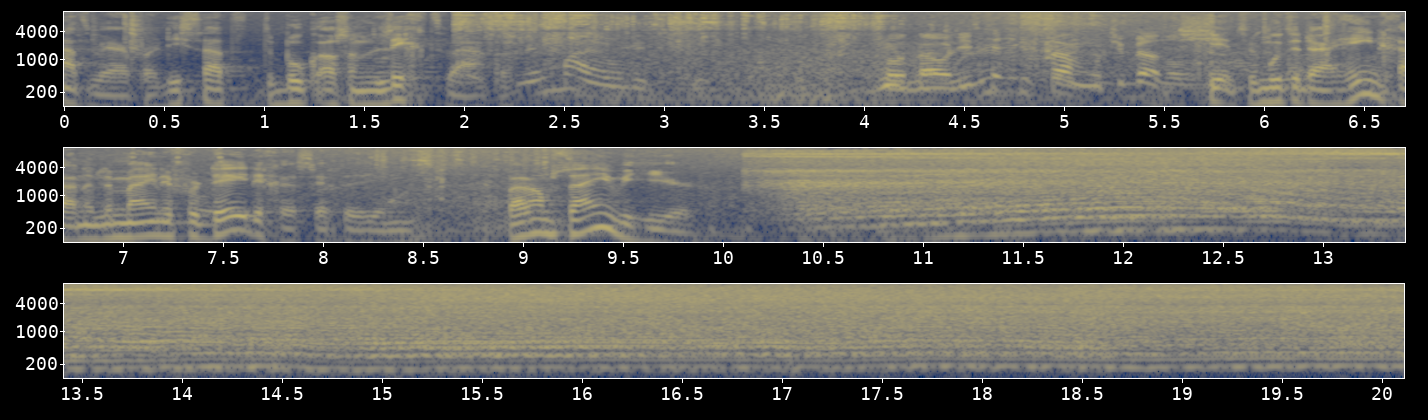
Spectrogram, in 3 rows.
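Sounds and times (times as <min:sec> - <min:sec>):
speech: 0:00.0 - 0:10.0
new drone buzzing in flight over a field: 0:10.1 - 0:20.0.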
